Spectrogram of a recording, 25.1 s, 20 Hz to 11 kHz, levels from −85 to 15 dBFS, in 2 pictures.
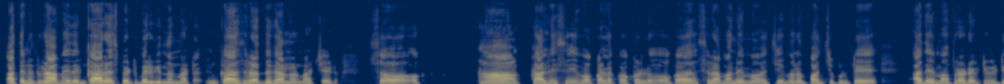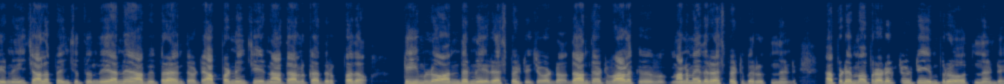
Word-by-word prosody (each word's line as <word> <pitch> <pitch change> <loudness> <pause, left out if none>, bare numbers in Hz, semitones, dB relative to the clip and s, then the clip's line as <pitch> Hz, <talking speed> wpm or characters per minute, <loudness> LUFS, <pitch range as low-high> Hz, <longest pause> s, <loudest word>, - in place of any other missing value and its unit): అతనికి 240 0 0
నా 215 - +10
మీద 250 -2 -1
ఇంకా 265 +4 +8
రెస్పెక్ట్ 235 +1 0
పెరిగిందనమాట. 135 - -1 0.2
ఇంకా 255 +3 +5 0.2
శ్రద్ధగా 200 -2 +2
నన్ను 145 -1 -5
మార్చాడు. 140 -4 -7 0.5
సో 255 - +1 0.4
ఒక్ 210 - -11 0.9
ఆ! - - +6 0.5
కలిసి 250 +9 0 0.2
ఒకళ్ళకొకళ్ళు 225 -1 -4 0.2
ఒక 210 0 -7 0.3
శ్రమనేమో 210 +3 -2
ఒచ్చి 180 +6 -7
మనం 210 0 -3
పంచుకుంటే 190 - -4 0.7
అదేమో 215 +2 0
ప్రొడక్టివిటీ‌ని 205 -3 -3 0.2
చాలా 195 +2 +3
పెంచుతుంది 190 0 -4
అనే 210 +4 -3 0.2
అభిప్రాయంతోటి 175 -5 -1
అప్పటి 205 +5 -2
నుంచి 210 +2 -6 0.2
నా 175 - +3
తాలూకా 185 +3 +1
దృక్పథం. 175 +4 -1 0.5
టీమ్‌లో 215 +1 0
అందరిని 200 -1 -1 0.2
రెస్పెక్ట్ 195 +1 -3
చూడడం 165 -1 -4
దాంతోటి 215 +1 +2
వాళ్ళకి 200 -1 +4 0.4
మన 185 - +3
మీద 230 - +1
రెస్పెక్ట్ 180 0 -3
పెరుగుతుందండి. 120 -9 -7 0.4
అప్పుడేమో 215 +1 0
ప్రొడక్టివిటీ 230 +3 -1
ఇంప్రూవవుతుందండి. 135 - -3
200 Hz, 105 wpm, -24 LUFS, 175-220 Hz, 0.9 s, నా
